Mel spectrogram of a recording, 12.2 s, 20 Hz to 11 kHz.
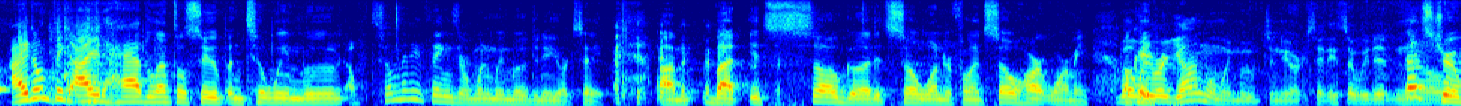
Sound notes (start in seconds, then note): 5.1 laugh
